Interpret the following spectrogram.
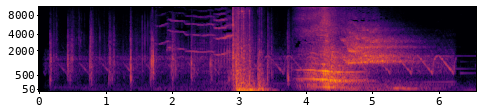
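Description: Sound effects for a channel intro: a quick run of clicks with rising tones, a heavy hit about three seconds in, then a loud whoosh with falling tones that fades away.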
